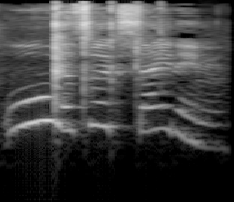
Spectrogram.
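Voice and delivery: high, bright burst of excitement; excited. Real, not acted. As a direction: gush with delight for the new learner. Reacting to a new Spanish learner.

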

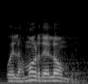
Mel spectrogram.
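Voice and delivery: low, dropped-away question; dismissive alternative. Acted. Preacher offers the young women man's love, dismissive alternative. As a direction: let the second option sink down low. Deflated rival option to God's love.

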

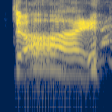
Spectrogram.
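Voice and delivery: loud mock death cry from an unseen voice; mock commanding voice. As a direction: belt it out as a joking command. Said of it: "I hear a voice to my right say".

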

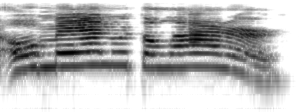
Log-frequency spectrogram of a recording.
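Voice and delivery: high, loud calling shout. A narrator's reading. Chang shouts to the old man with his last breath. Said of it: "he shouted".

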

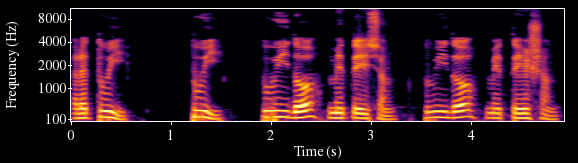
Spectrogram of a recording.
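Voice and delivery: তুইদমেতেষাং split as tui-do-me-te-sham; slow, split তুইদমেতেষাং; pronunciation demo. Shown as a demonstration. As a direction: say তুই with a clear u, then দ মেতেষাং slowly. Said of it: "উ এর মতো হয়".

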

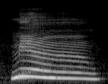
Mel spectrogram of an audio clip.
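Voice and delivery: a loud coaxing meow, falling. Pretend. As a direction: call the cat with a big meow.

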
